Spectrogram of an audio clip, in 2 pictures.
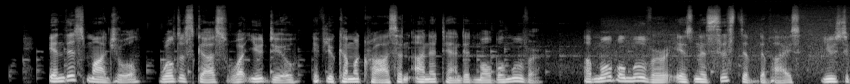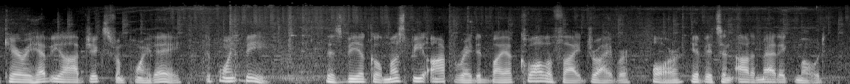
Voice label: Voice Over; Mobile Mover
